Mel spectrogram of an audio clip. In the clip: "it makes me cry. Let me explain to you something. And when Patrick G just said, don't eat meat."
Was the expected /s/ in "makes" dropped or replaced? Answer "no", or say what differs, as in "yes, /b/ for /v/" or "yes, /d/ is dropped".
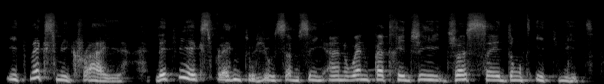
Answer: no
